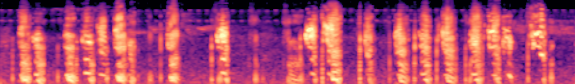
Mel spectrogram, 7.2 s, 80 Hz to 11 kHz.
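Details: Black stork nestlings in Estonia, 20 June 2021, calling in a different way after the male cooled the hot nest with water, moss and wet grass; quick series of harsh grating, wheezy bursts, closely spaced and overlapping.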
